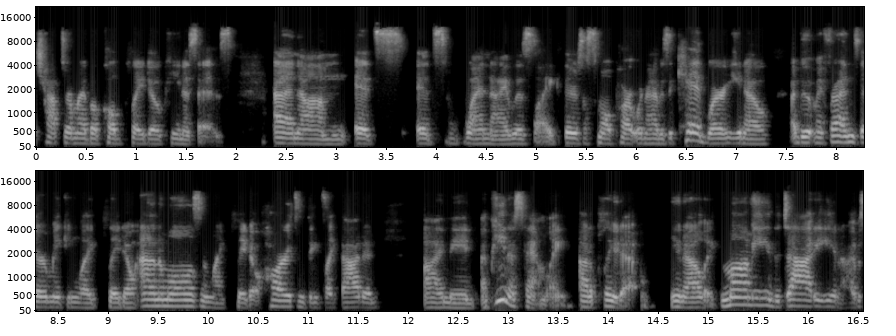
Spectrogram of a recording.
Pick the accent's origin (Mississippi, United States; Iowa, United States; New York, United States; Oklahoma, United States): New York, United States; Brooklyn; growing up in Brooklyn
